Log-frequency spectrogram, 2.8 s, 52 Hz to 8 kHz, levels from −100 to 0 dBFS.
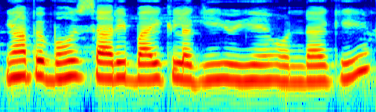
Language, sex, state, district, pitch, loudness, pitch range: Hindi, female, Jharkhand, Palamu, 235 Hz, -15 LUFS, 220-250 Hz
